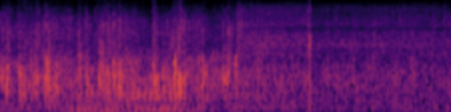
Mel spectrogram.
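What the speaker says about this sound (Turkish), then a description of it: "Şimdi sayın müsteşarımızı alkışlarınızla kürsüye davet ediyorum." Applause greeting an undersecretary called to the podium at a formal ceremony, a brief burst of clapping from a crowd that fades out within about a second.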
